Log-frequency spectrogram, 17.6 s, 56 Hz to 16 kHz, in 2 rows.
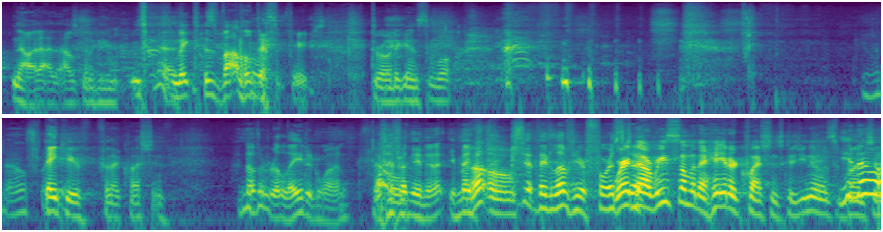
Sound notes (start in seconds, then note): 3.8 laughs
